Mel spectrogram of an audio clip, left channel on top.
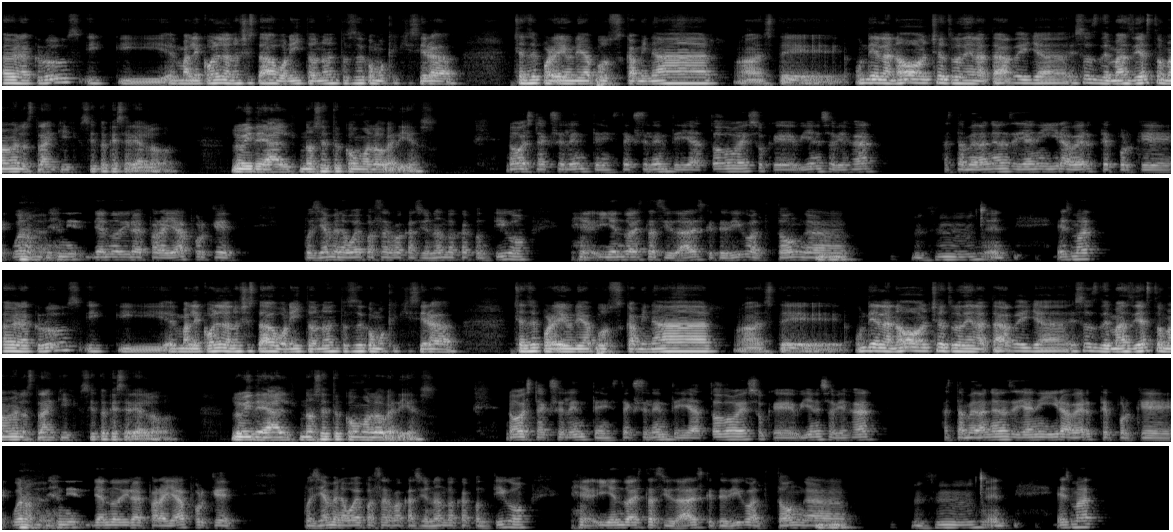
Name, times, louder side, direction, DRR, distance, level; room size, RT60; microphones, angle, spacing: voice 1, 0.0-13.4 14.0-16.0 18.2-18.4 23.5-23.8 31.5-31.8, right 1 dB, ahead, 0.8 m, -21 dB
voice 2, 16.4-20.4 21.2-25.7 26.4-31.8 32.5-34.2, right 1 dB, 40° right, 0.8 m, -28 dB
3.5 x 2.2 x 3.5 m
head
